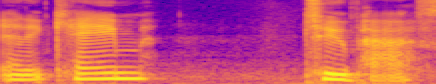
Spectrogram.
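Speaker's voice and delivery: slow, deliberate, careful reading of each word. Recalling how somebody read a phrase aloud: slow, deliberate reading. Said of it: "somebody read it slowly, and it was literally like".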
